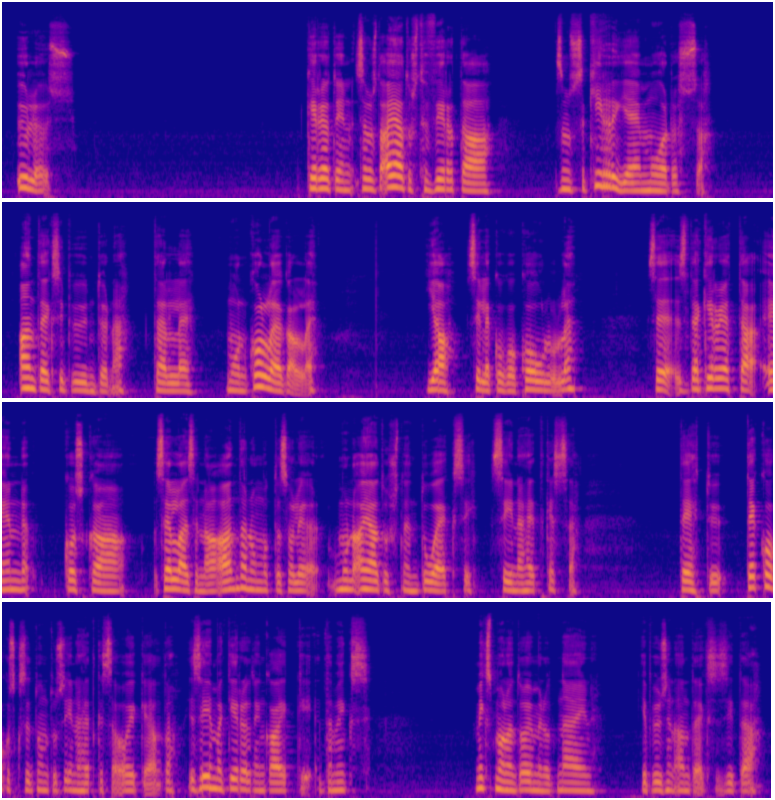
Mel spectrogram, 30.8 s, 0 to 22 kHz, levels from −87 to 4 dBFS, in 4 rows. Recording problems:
choppy; very; from 12 to 15 s and from 23 to 27 s; 16% of the speech affected

